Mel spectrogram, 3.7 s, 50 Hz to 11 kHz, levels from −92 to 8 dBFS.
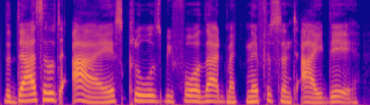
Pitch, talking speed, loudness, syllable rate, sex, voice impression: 165 Hz, 130 wpm, -20 LUFS, 4.7 syllables/s, female, slightly feminine, adult-like, intellectual, slightly calm, slightly strict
